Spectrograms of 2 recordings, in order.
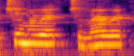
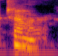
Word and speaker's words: turmeric: I pronounce it the way it's spelled, and then people look at me funny and ask, "You mean turmeric?" So it's either turmeric, or turmeric.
